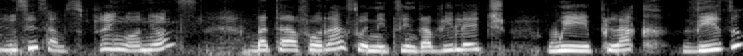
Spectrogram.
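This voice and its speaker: Speaking at a very slow pace, a woman has a dark, mellow tone with ordinary pitch variation. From Kenya. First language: Kenyan ethnic language. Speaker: village vlogger. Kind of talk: casual vlog narration. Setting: outdoors on a farm. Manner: casual, conversational.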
